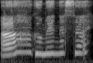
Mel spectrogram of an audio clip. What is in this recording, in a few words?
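"gomenasai", Japanese; bern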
